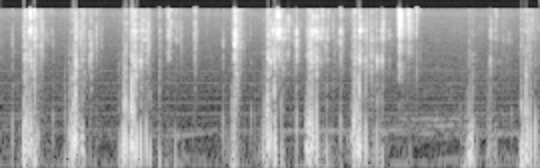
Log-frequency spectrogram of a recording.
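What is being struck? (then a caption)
Glycerin soap bar. A solid red translucent glycerin bar of soap held in the hand is shaved with a utility knife blade, peeling off thin flakes. Repeated short, dull scraping strokes sound in an uneven rhythm, each a soft crunchy rasp weighted toward low tones with a brief bright edge.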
